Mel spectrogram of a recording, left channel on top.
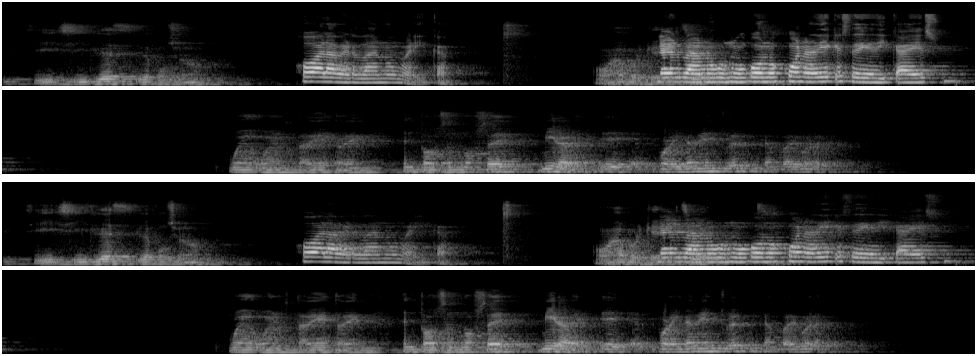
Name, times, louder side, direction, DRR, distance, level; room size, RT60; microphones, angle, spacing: voice 1, 0.3-2.0 5.0-5.1 5.9-7.0 12.0-14.8 15.1-18.0, right 1 dB, 40° right, 2 dB, 1.1 m, -31 dB
voice 2, 3.0-4.5 6.5-9.5, left 4 dB, 50° left, 10 dB, 0.3 m, -21 dB
11.5 x 8.8 x 2.6 m, 1.3 s
head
